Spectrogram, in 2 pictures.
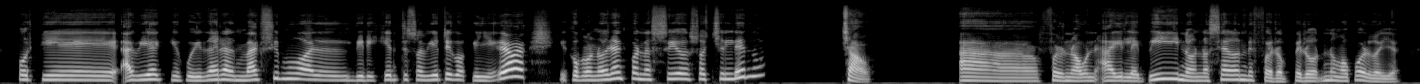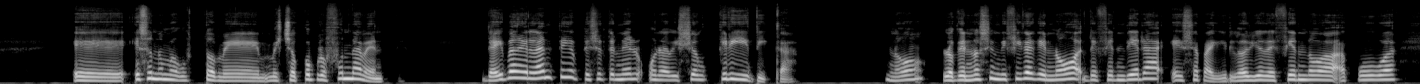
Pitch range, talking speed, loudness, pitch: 175-235 Hz, 145 wpm, -18 LUFS, 205 Hz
